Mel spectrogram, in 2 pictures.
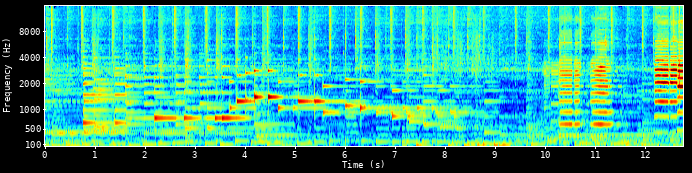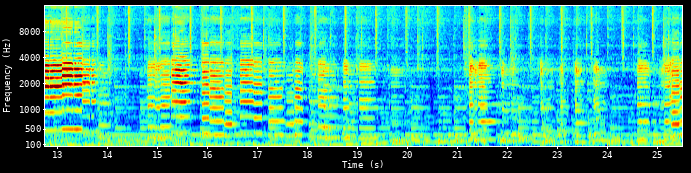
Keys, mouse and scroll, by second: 0.5 space, 6.0-9.3 drag, 10.2 t, 11.1-15.0 drag, 15.2 space, 19.5-21.9 right drag, 21.9-23.7 drag, 24.4-25.5 drag.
